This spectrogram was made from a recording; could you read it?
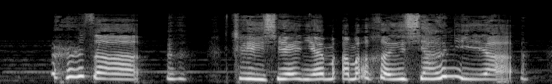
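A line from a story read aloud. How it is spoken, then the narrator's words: Wailing, crying loudly. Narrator (Chinese): 那中年妇女眼泪直流，嚎啕大哭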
